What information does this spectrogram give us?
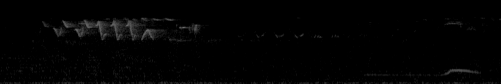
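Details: Olive-backed pipit (Anthus hodgsoni) giving a rapid run of thin, very high, buzzy notes for about a second and a half; a low, steady hoot that lifts at the end follows.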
